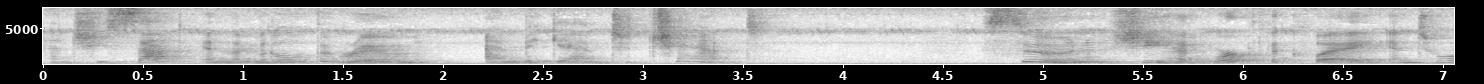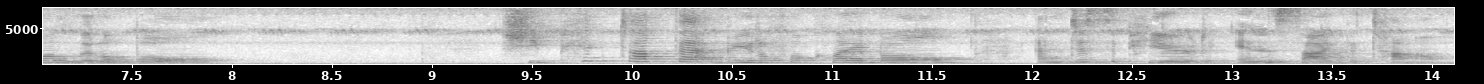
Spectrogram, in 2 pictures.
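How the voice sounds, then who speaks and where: Expressive, unhurried woman storyteller in an echoey room. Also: a little high. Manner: dramatic, deliberate, drawn-out emphasis. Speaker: storyteller from a science museum. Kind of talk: expressive read-aloud of a children's story. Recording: echoey room, faint insect-like noise.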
